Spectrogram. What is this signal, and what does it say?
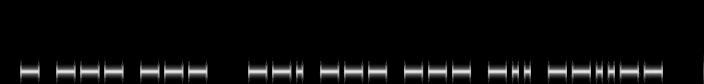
Morse code, heard as a keyed tone, about 20 wpm, 600 Hz. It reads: TOO GOOD,
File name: CW / Practice / If20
